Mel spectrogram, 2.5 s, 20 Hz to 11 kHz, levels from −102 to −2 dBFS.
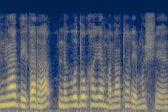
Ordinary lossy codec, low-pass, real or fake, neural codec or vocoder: none; 7.2 kHz; fake; codec, 16 kHz, 2 kbps, FunCodec, trained on Chinese and English, 25 frames a second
